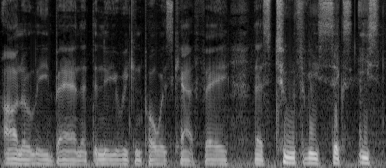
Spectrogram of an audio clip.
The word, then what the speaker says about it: Nuyorican: Tonight is the Arnold Lee Band at the New Eurekan Poets Cafe.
